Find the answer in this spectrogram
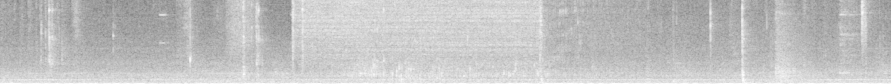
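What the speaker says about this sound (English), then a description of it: "Watch how fast and accurate anybody can pour a Captain and Coke with a Touch and Pour Cocktail Tower." A Touch and Pour Cocktail Tower dispensing a Captain and Coke at a bar, a steady liquid pour with hiss and spray running continuously under a constant low hum and occasional small clicks, no talking.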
